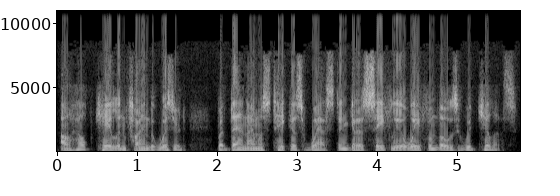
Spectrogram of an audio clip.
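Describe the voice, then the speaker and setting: A man's voice: lowish voice, animated, a little fast, mellow, dry recording, dull audio, pitched above the performer's own voice, close to an everyday voice. A man voicing an earnest young man. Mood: urgent. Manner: earnest, urgent.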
